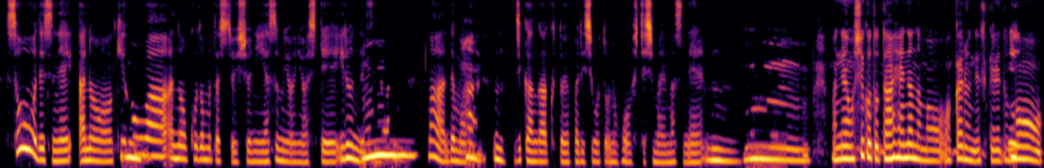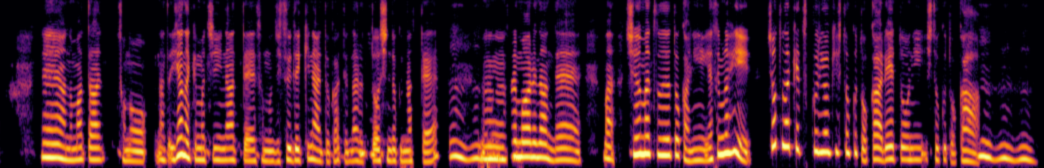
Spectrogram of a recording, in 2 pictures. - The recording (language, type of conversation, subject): Japanese, advice, 仕事が忙しくて自炊する時間がないのですが、どうすればいいですか？
- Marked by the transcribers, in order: other background noise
